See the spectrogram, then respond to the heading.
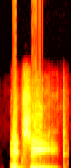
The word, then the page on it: exeat: American English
